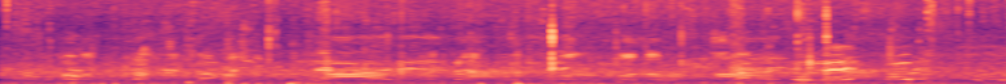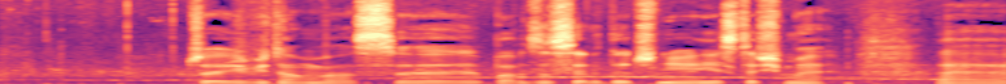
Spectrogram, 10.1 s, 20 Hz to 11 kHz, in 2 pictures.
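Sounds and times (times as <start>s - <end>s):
footballs kicked on grass: 0.0s - 6.8s.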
